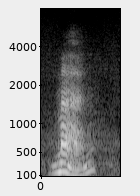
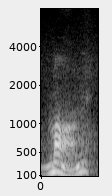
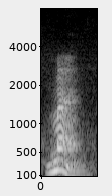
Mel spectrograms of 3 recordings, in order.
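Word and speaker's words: maan: Next we have the long A, and this word is pronounced man, not mon, and not man, but in between there you'll find the A, just like the letter A in the alphabet.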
